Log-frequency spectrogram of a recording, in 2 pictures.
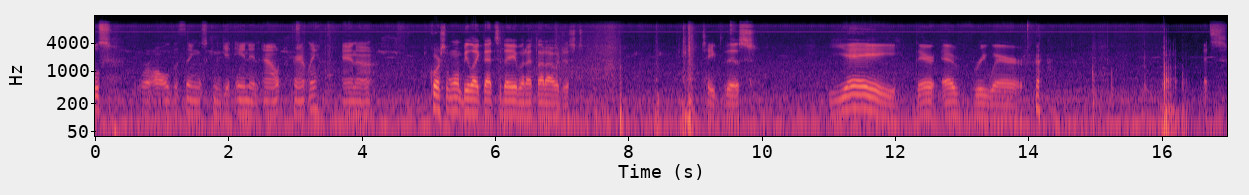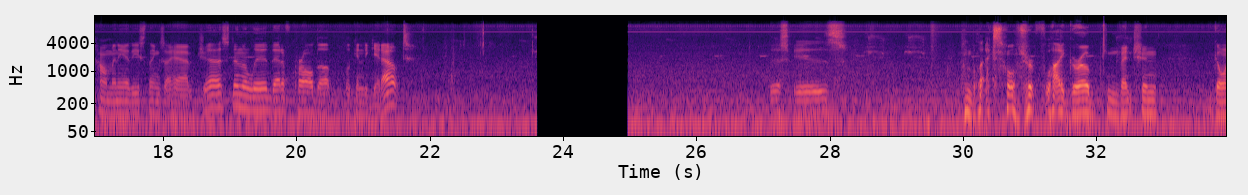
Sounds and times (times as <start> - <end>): Speech: 0.0 - 4.3, 5.0 - 7.4, 9.1 - 10.0, 11.0 - 14.0, 16.6 - 21.8, 27.1 - 28.3, 30.0 - 33.0, 33.7 - 33.9.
